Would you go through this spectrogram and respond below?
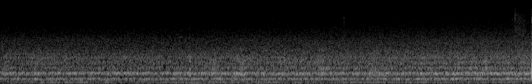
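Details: Honeybees at old comb produce an even, unbroken hum of many wings, fairly soft and constant from start to finish.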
